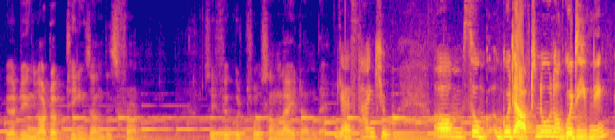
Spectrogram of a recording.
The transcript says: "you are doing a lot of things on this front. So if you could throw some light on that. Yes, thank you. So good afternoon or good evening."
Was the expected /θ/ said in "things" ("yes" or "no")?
no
